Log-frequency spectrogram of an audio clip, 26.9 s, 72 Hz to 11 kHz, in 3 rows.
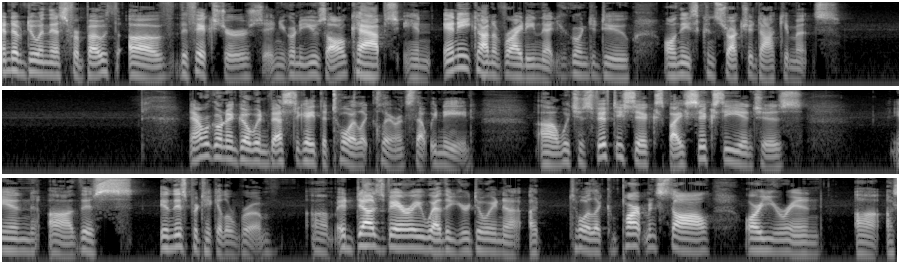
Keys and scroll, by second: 0.0-0.5 typing, 0.2 Caps_Lock, 1.9 r, 2.7 Return, 3.1 s, 20.3 Tab, 24.7 Escape.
